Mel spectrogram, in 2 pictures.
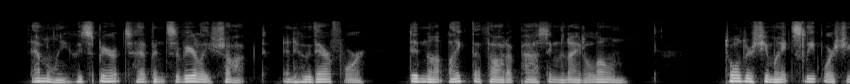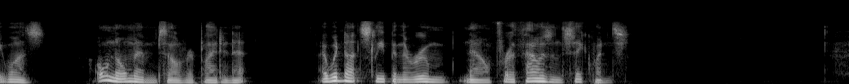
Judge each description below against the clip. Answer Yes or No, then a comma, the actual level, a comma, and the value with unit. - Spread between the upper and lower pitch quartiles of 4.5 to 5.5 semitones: No, average, 3.7 semitones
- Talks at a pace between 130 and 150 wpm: No, average, 160 wpm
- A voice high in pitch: No, low, 115 Hz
